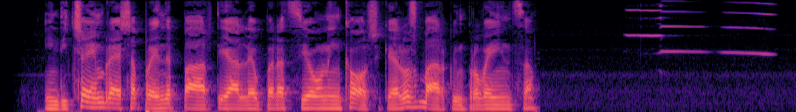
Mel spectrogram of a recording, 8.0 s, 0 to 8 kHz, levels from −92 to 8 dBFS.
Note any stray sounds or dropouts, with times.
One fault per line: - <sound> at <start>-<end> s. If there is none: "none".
- squeak at 6.2-7.8 s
